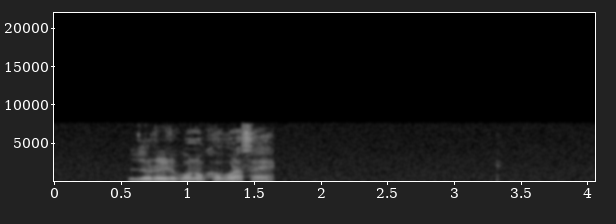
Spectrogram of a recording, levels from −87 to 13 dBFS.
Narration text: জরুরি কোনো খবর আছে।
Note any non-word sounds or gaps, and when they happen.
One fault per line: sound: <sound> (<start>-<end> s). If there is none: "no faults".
no faults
